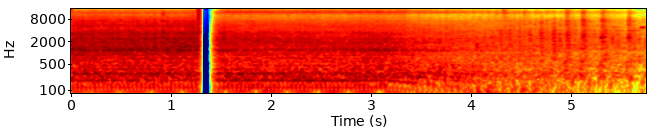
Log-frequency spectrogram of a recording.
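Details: Cub Cadet LT42 XT1 riding mower, key turned to R reverse mode with button pressed, blade engaged in reverse; steady even engine drone with low pulsing beat, no misses or knocks, running normally.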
